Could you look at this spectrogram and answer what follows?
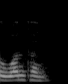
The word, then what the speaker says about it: wonton: Rondon, en français, on connaît ça plutôt sous le nom de wonton. Wonton. Rondon, c'est la prononciation à la roi, donc mm. euh, dans le chinois euh, standardisé du nord de, la Chine en fait.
